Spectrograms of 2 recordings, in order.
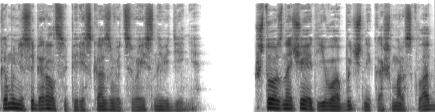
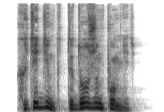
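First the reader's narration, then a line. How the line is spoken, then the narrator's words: Irritated reply. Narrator (Russian): раздраженно отозвался Гарри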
